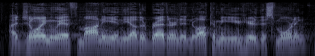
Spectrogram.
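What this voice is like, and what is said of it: Deeper, congested voice. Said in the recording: “my voice sounds a little different ... My allergies hit this week, and so I may sound a little deeper ... my ears got clogged up”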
